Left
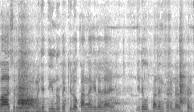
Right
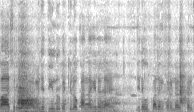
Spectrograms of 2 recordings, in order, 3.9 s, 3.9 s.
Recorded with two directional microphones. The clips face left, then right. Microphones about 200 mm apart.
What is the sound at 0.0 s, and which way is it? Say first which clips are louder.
A man's voice: even; 15° right (ahead or behind).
